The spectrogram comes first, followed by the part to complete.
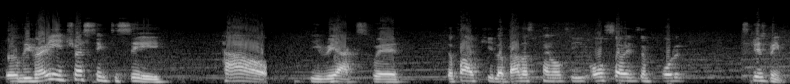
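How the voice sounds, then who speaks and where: A man's voice: on the high side, moderate pace, darkish tone, soft background music, low-quality recording. Chatty male sim-racing commentator. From India. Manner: chatty, laughs often, addresses co-host as mate. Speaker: race commentator.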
